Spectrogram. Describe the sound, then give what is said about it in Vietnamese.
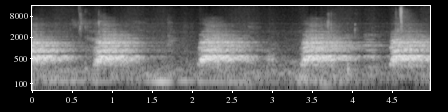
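A dog barks repeatedly in a steady rhythm, four loud, sustained bursts spaced about a second apart, with no talking over them. “đợi chó sủa xong”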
